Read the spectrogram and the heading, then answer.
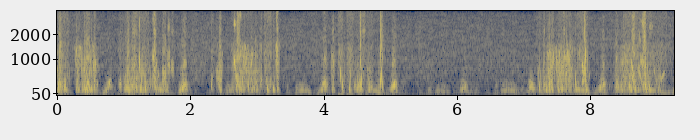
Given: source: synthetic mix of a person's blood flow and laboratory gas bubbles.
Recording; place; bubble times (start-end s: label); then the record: Doppler ultrasound of blood flow; precordium
0.00-0.21 s: bubbles
0.25-0.64 s: bubbles
0.92-1.77 s: bubbles
2.30-2.50 s: bubbles
2.60-3.35 s: bubbles
4.01-4.06 s: bubbles
4.10-4.18 s: bubbles
4.21-4.75 s: bubbles
4.78-4.92 s: bubbles
7.19-8.00 s: bubbles
8.35-9.16 s: bubbles
From the record:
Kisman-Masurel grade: 333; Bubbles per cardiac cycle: rolling drumbeat, 9 or more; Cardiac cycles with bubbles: 50 to 99%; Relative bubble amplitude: loud (0.450 to 0.775); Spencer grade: 3 (all of the cardiac periods contain showers or single bubble signals, but not dominating or overriding the cardiac motion signals); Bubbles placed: only in the low amplitude regions of the cardiac cycle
